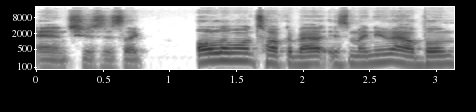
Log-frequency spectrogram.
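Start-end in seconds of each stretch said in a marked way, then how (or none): 1.2-3.1 put-on British accent, pitched a touch higher. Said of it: "speaking, like, with a British accent".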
